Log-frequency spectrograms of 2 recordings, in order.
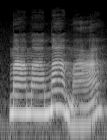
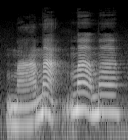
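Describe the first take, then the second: First: Slow "Ma ma ma ma", high start, dipping last "ma"; mother-scolds-horse tones. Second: Slow "Ma ma ma ma", dipping first "Ma", level ending; horse-scolds-mother tones. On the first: Teacher's mother-scolds-horse sentence, slow "Ma ma ma ma" ending on a dip. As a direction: begin "Ma ma ma ma" high and level, end dipping then rising. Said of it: "the mother is scolding the horse".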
